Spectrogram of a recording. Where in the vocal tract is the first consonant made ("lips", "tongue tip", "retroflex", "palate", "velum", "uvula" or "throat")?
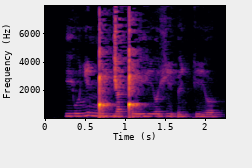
palate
